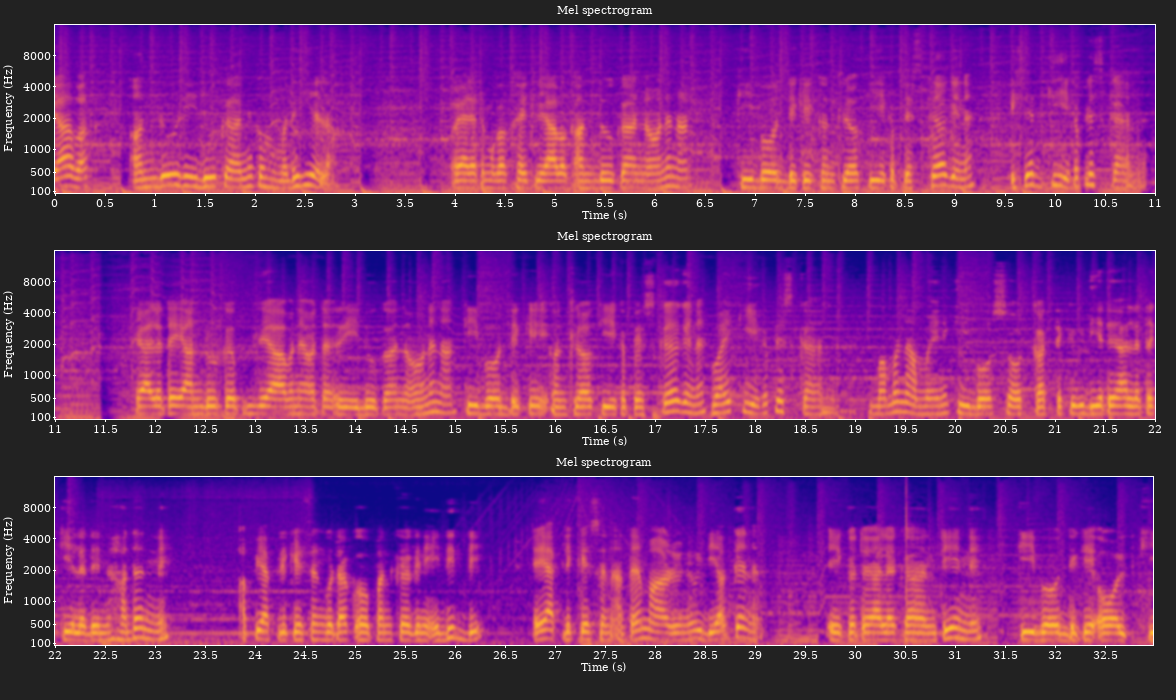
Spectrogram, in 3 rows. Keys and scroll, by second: 8.6 ctrl+z, 16.4 ctrl+y.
